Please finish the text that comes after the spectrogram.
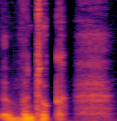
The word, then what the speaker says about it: Windhoek: so badly, and I'm going to take Police Windhoek. Yes, that is the correct way of pronouncing it.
